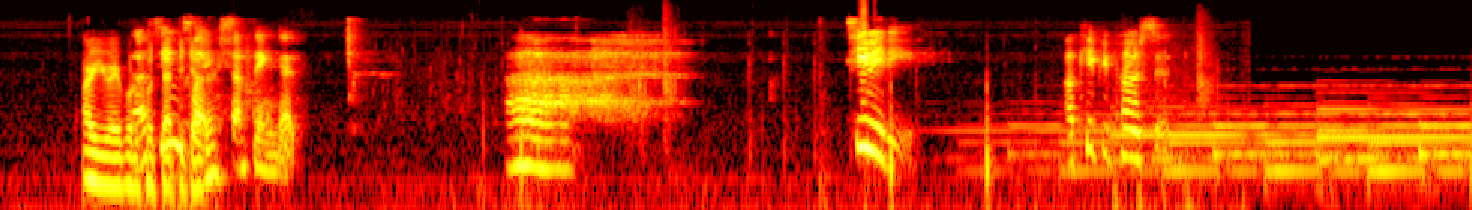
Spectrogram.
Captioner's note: stompy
